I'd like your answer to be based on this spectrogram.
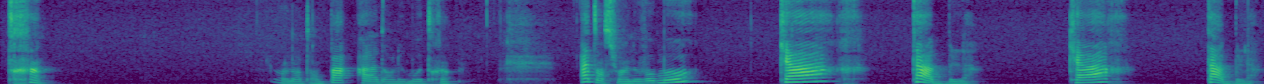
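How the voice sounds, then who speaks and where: A woman teaching a phonics lesson to young children, saying each word slowly twice in an exaggerated way, patient and clear. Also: on the low side. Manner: slow, exaggerated word pronunciation. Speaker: kindergarten teacher.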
